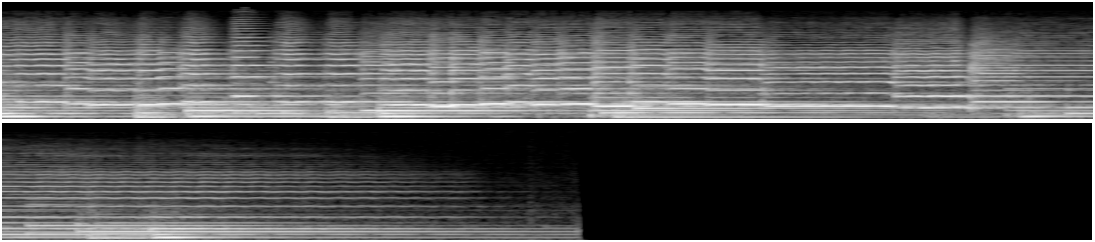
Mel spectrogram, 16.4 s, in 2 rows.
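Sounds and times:
string trio playing a rondo: 0:00.0 - 0:12.6.

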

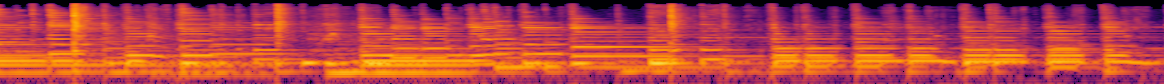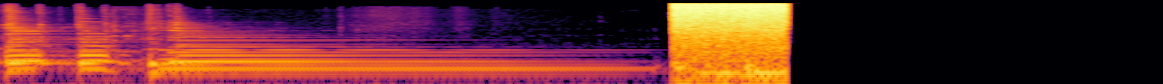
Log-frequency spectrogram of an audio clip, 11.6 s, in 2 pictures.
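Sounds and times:
improvised Spanish Brazilian classical guitar playing: 0:00.0 - 0:08.5.

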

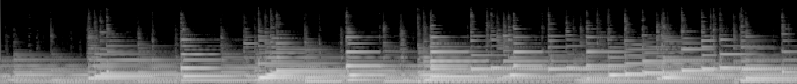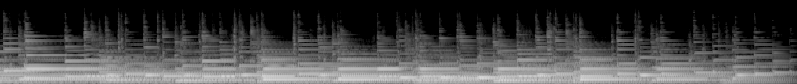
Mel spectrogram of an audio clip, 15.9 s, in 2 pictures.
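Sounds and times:
solo harp playing: 0:00.0 - 0:15.9.

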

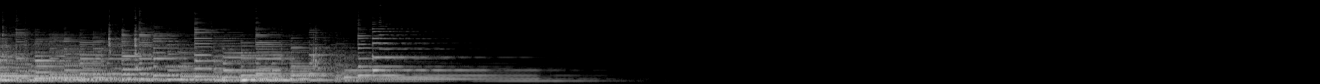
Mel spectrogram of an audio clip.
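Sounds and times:
classical guitar playing: 0:00.0 - 0:06.4.

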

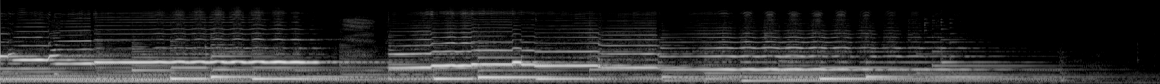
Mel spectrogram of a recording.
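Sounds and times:
flute: 0:00.0 - 0:11.0
harp: 0:00.0 - 0:11.5.

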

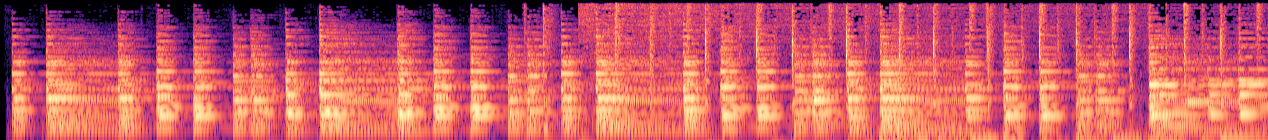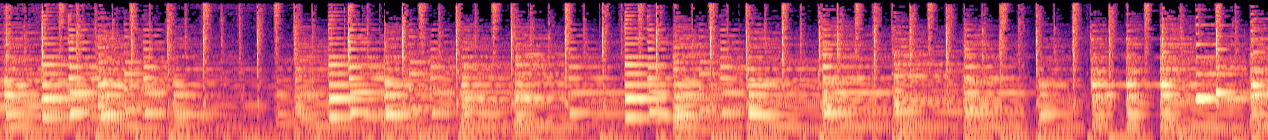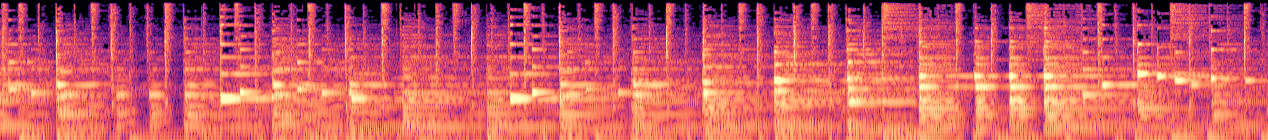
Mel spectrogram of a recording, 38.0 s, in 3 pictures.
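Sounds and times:
piano trio playing: 0:00.0 - 0:38.0.

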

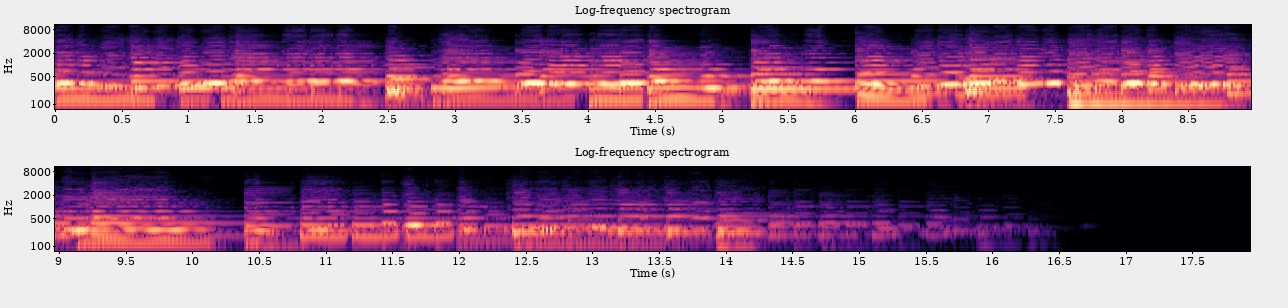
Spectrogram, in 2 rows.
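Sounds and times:
cello: 0:00.0 - 0:16.5
classical guitar: 0:00.0 - 0:16.7.

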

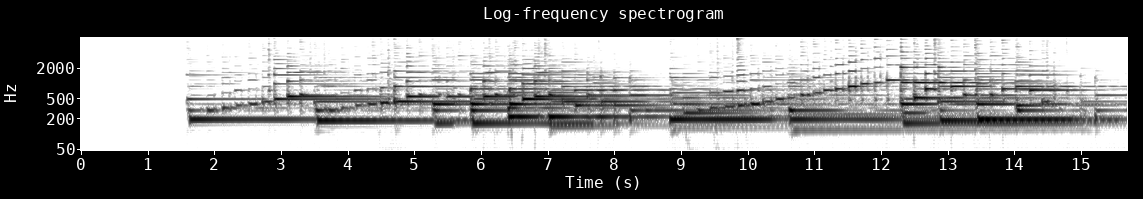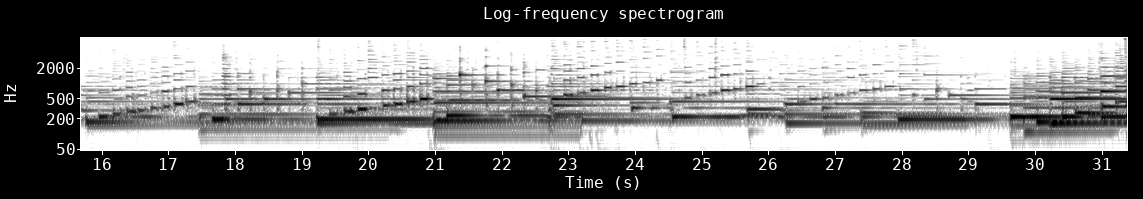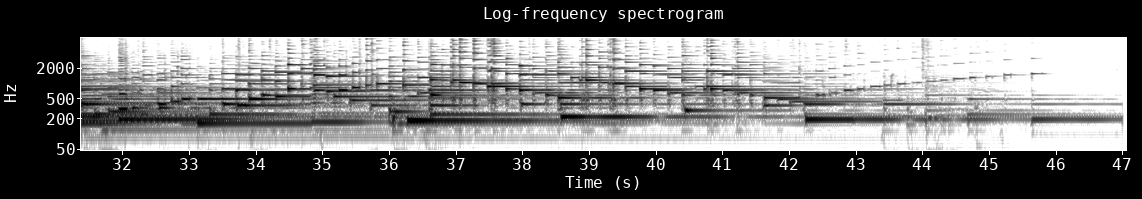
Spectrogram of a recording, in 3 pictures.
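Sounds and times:
harp playing scherzando: 0:01.6 - 0:47.0.

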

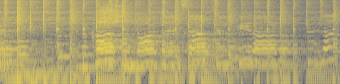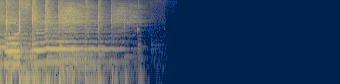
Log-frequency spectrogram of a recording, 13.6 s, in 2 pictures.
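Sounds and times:
jazz band playing: 0:00.0 - 0:06.8
female vocals: 0:00.0 - 0:09.0.

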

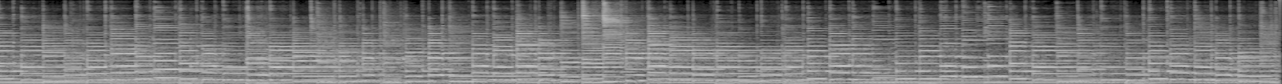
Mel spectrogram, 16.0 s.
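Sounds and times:
classical guitar playing classical music: 0:00.0 - 0:16.0.

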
